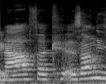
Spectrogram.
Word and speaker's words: Norfolk: As long as you don't say folk. – Okay. – Like, you can say Norfolk.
